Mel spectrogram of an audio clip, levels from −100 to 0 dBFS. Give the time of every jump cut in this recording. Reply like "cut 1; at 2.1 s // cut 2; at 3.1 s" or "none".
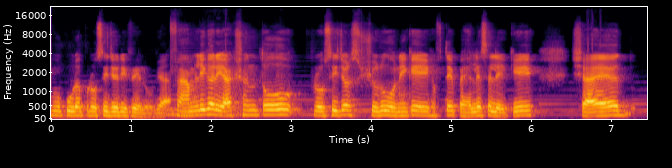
cut 1; at 1.5 s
